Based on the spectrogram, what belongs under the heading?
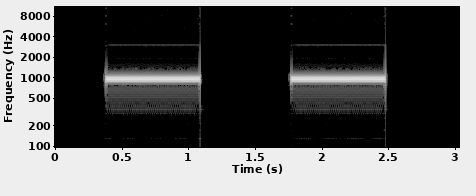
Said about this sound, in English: After the first playing of the recording, you will hear one beep. After the second playing of the recording, you will hear two beeps.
